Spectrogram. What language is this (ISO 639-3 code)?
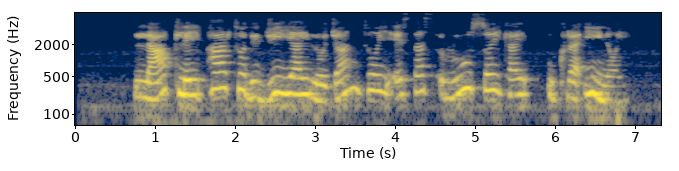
epo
